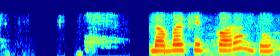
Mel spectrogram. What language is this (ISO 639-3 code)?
guj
